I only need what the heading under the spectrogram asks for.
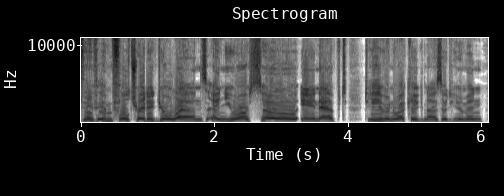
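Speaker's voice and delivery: ordinary talk, nothing marked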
